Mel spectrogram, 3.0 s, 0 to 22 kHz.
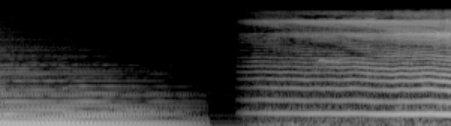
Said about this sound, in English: mosquito plague is currently raging across the 1FM listening area. To make things worse, the mozzies can carry diseases like Ross River fever, Barmah forest virus, and the potentially deadly Murray Valley and Japanese encephalitis.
